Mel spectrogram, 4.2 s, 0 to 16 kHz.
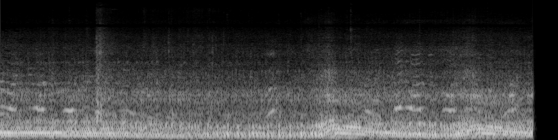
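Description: Yamaha RD350's two-stroke twin engine running in slow traffic, with a steady note at first and then the revs falling and rising in pitch over the last second and a half. There is a sharp click about three-quarters of a second in.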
